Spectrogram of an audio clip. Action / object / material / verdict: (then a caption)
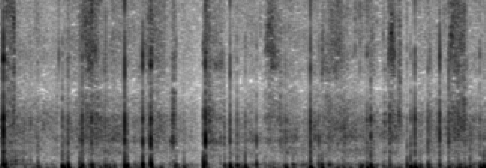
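tap / plastic bubble wrap envelope / plastic / none. Long manicured nails on both hands tap rapidly on a flat padded mailer with a plastic bubble wrap surface of hollow air bubbles. The result is a dense, continuous patter of soft, muffled, low-pitched ticks with almost no bright content and very short decay.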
